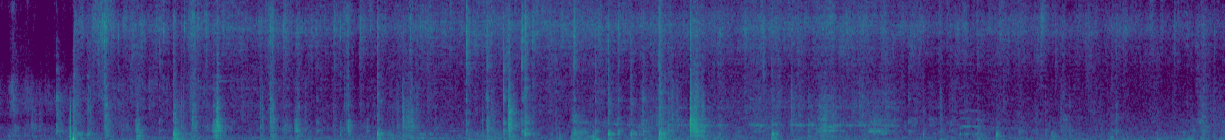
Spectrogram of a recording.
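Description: Kitchen knife chopping scallions on a plastic cutting board, with irregular sharp knocks, mixed with a spoon scraping and stirring in a stainless steel bowl. A steady faint high hiss runs underneath from about a second in.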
